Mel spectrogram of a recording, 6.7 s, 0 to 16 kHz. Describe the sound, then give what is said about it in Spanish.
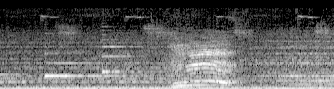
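A cow on a farm at night lets out a single long, low moo that rises and bends in pitch, rich with harmonics, lasting about a second and a half over a quiet background hum. “De noche en una granja, una chica rubia de unos 16 años acaricia a una vaca.”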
